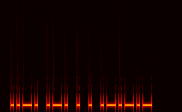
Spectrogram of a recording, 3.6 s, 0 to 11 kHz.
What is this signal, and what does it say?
Morse code, heard as a keyed tone, about 20 wpm, 700 Hz. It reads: FREE.
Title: Additional Easy Phrases 20wpm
